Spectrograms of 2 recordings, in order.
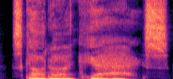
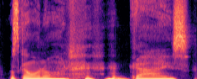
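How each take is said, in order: First: Strained, raspy greeting. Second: Punchier, louder retake of the greeting; louder intro. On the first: Real, not acted. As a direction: rasp through a tired voice. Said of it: "my raspy voice?". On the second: Shown as a demonstration. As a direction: push the greeting out with energy. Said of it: "start taking more vocal breaks".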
